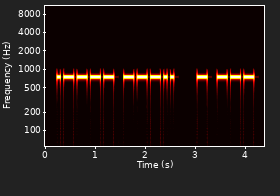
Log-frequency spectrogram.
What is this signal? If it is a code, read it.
Morse code, heard as a keyed tone, about 18 wpm, 750 Hz. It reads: 18 TO
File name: Archive / 18 WPM / 18WPM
